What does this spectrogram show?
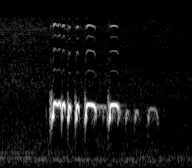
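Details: A zebra dove of local stock sings as a lure for other zebra doves: a rapid run of bubbling coo notes ending in a longer coo, followed by softer fading echoes over background noise.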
